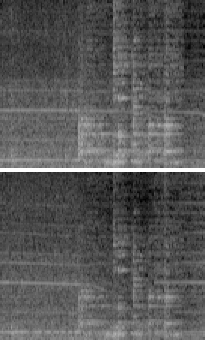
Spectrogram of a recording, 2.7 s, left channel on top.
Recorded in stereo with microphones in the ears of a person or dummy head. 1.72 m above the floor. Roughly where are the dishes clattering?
Left.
